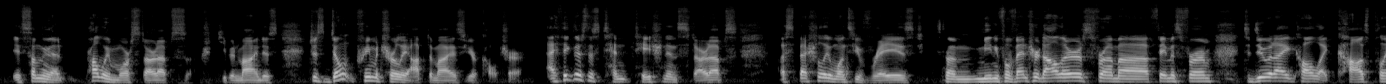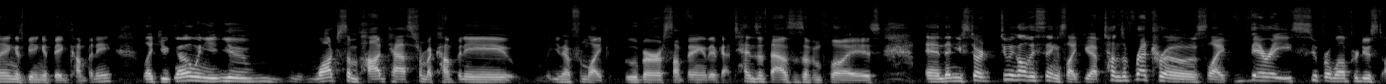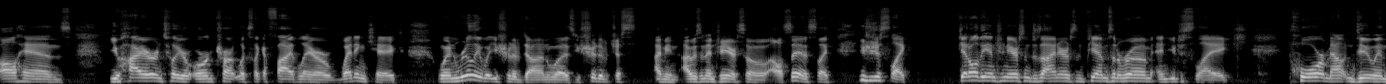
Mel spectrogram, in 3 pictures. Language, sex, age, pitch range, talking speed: English, male, 30-49, 115-150 Hz, 215 wpm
